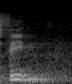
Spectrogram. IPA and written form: ˈfiːdn̩ (feeding)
